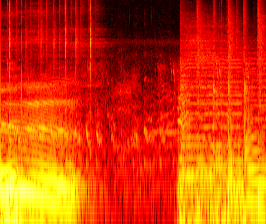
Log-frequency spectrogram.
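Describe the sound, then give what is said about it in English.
A loud, drawn-out cow moo sounds over sharp typewriter clicks, the clacking carries on softly for a moment, then another full moo rises with the keys still tapping. “Click, clack, Moo. Click, clack. Moo. Clickety clack. Moo.”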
